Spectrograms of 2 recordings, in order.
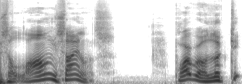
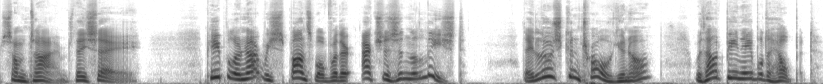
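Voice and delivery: high, lilting genteel chatter; fussy matron, self-pitying; 6 semitones higher than usual. Acted. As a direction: ramble on, all wounded virtue.

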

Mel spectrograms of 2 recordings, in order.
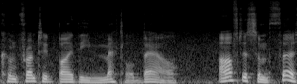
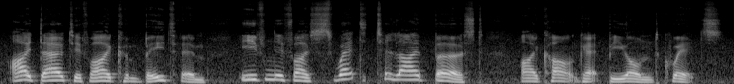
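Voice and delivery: raised pig character voice, slowing at the end; Pigsy, discouraged; 7 semitones higher than usual. A narrator's reading. Pig disciple owning up he cannot win, discouraged. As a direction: admit defeat in a higher voice.

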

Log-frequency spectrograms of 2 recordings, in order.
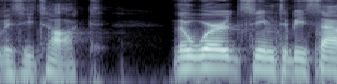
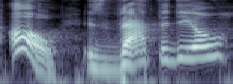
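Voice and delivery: high, loud, knowing question; mocking realization; 11 semitones higher, 5 dB louder than usual. A narrator's reading. Pursuer catching the creature's slip, mocking. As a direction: pounce on the slip.

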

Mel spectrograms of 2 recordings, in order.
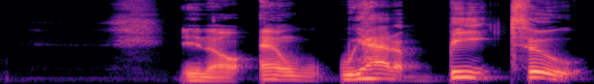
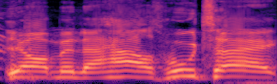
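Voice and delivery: a hint of Rizza, pitched up a little; Rizza impression; 7 semitones higher than usual. Friend imitating Rizza to fans, lightly raised voice. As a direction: toss it off like Rizza hyping a crowd. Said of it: "No, he's doing rizza".

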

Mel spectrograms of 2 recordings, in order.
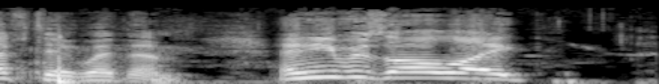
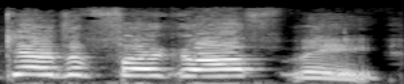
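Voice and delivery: higher and louder, half-mock yell at the raccoon; retold yell; 10 semitones higher, 4 dB louder than usual. Yelling at the raccoon gripping the sweatshirt, half-mock. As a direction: shout it off like it's clinging to you. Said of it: "I was like".

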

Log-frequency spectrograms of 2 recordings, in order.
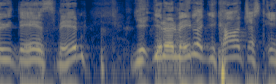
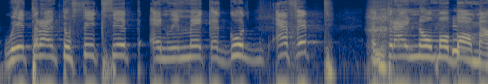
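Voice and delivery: higher mock Ukrainian accent; hammed-up broken English with a Ukrainian accent; Zelensky; 4 semitones higher than usual. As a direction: put on a thick Ukrainian accent. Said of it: "because his accent's there".

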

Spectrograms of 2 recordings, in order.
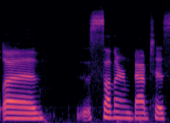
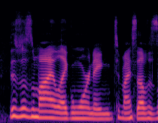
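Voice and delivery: usual speaking voice

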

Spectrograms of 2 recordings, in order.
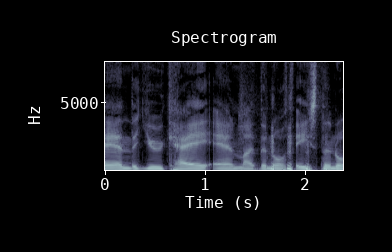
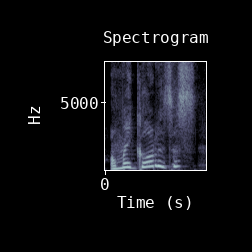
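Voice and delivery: high-pitched retold disbelief; astonished realisation; 8 semitones higher than usual. Host reliving realisation about Geordies and coats, astonished. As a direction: jump up high as it dawns on you.

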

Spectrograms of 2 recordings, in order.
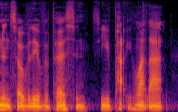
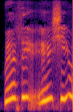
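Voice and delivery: mock shocked old lady. Mock shocked squeal at clip.

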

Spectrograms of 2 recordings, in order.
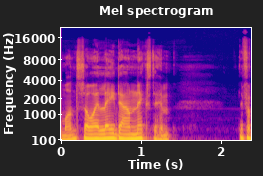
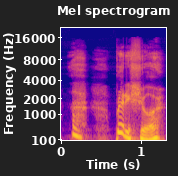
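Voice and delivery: a touch out of breath, higher voice; lightly panting answer; 4 semitones higher than usual. A narrator's reading. Leif to Alec on the trail: mildly panting. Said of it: "He panted".

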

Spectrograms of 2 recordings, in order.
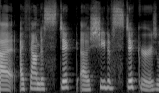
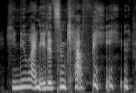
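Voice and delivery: laughing; 5 semitones higher, 7 dB louder than usual. Real, not acted. Laughing at own story.

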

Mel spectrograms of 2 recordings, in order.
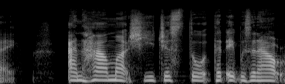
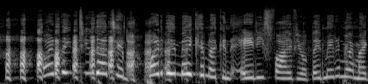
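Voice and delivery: very high, louder disbelief; incredulous; 10 semitones higher, 5 dB louder, faster than usual. Real, not acted. Complaining about Miranda's husband, high incredulous rant. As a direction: throw up your hands in disbelief.

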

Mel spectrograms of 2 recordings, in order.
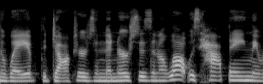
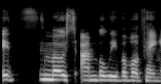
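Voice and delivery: normal talking voice

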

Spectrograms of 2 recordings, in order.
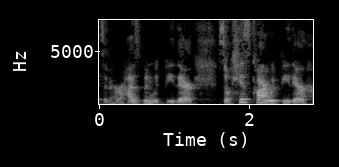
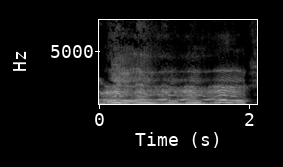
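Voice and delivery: toy car vroom; much slower than usual. Shown as a demonstration. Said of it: "I'm going".

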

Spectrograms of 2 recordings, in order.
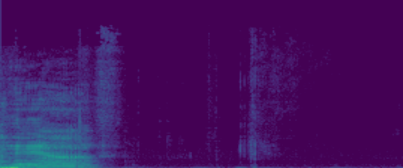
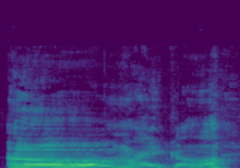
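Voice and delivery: amazed; 3 semitones higher, 7 dB louder, much slower than usual. Real, not acted. Amazed reaction.

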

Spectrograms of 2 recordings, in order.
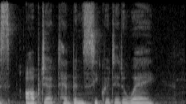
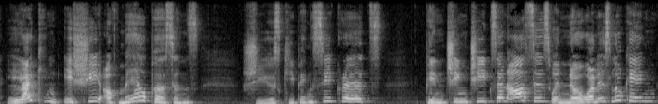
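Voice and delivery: gossiping lady; 12 semitones higher, 8 dB louder than usual. Acted. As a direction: relish the scandal in a high voice. Women gossip about the queen.

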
